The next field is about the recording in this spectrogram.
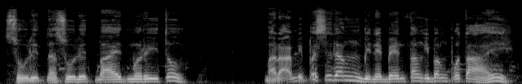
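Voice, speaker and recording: A man's voice: mid-range voice, animated, moderate pace, darkish tone, close to an everyday voice. An actor playing a kindly, talkative older father and former street vendor in a Tagalog radio drama, plainspoken and folksy. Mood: chatty, contented.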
